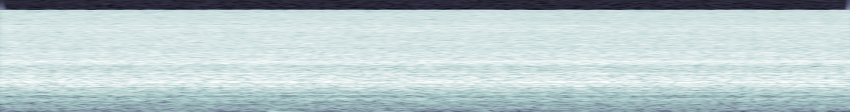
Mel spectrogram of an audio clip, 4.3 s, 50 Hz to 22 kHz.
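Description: Conair hair dryer, used as a resistive load, blowing steadily: an even rush of air with a faint steady whine, its heating element taking about 650 watts.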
